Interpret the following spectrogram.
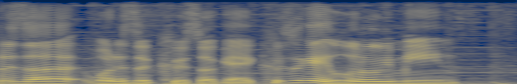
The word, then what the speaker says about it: kusoge: often uh what is the word it's it's kuso gay kuso gay right multiple people ask me hey what's kusu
